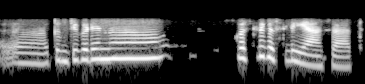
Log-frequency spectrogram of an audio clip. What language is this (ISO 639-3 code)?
kok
